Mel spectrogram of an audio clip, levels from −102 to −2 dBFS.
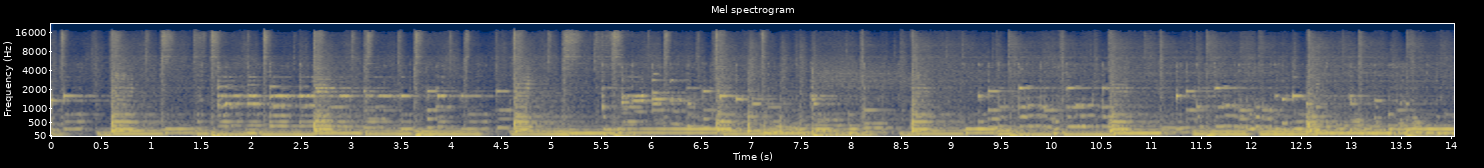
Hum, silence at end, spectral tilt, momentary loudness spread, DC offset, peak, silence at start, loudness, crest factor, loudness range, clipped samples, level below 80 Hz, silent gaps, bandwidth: none; 0 s; -6 dB/octave; 6 LU; under 0.1%; -10 dBFS; 0 s; -25 LUFS; 14 dB; 1 LU; under 0.1%; -34 dBFS; none; 17.5 kHz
